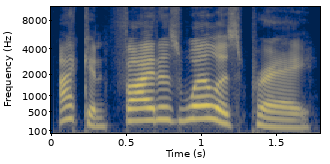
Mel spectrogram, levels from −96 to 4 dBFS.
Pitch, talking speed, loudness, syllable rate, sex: 245 Hz, 235 wpm, -17 LUFS, 4.1 syllables/s, female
